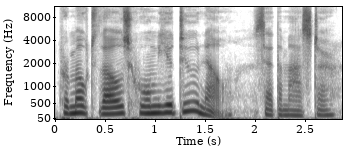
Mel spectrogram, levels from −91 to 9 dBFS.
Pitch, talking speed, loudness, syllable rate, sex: 185 Hz, 190 wpm, -16 LUFS, 5.1 syllables/s, female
